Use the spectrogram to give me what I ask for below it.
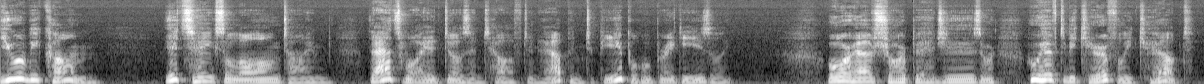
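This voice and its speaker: In a put-on character voice, a man speaks at a medium pitch and a fairly slow pace on a very clean recording with a silent background. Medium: read story. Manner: gentle, unhurried, wise.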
